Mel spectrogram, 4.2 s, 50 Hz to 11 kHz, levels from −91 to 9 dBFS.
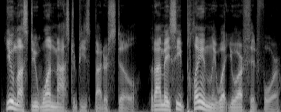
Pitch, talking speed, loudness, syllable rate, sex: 100 Hz, 240 wpm, -20 LUFS, 6.0 syllables/s, male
